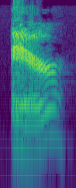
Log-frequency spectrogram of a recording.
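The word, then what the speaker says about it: heir: Other words that begin with silent H are honor, air, and honest.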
